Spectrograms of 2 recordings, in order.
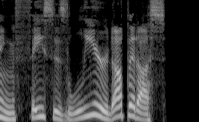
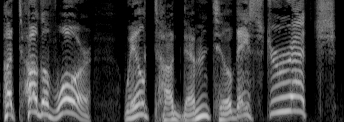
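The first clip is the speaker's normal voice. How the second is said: shouted; 6 semitones higher than usual. A narrator's reading. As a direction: call it out high, stretching the words. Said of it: "Chip shouted".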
